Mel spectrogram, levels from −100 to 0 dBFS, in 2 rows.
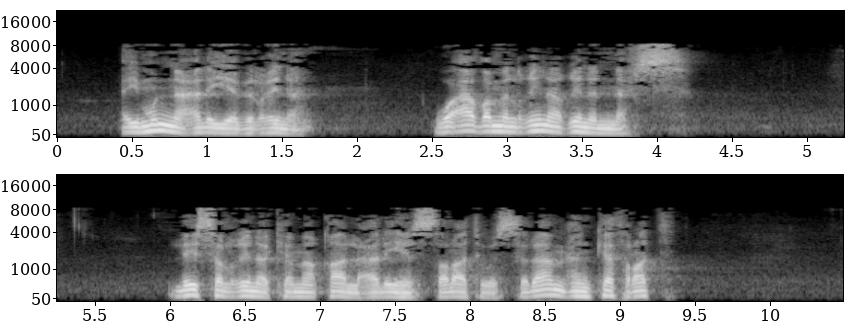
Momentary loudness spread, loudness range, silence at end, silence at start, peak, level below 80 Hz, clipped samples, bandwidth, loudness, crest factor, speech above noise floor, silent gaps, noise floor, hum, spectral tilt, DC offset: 7 LU; 4 LU; 1.15 s; 0.45 s; 0 dBFS; -52 dBFS; under 0.1%; 8.8 kHz; -17 LUFS; 16 dB; 43 dB; none; -59 dBFS; none; -5.5 dB/octave; under 0.1%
